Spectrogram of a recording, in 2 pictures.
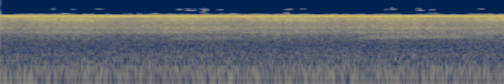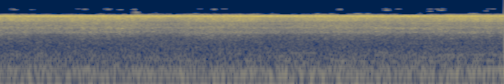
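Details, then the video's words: Male cicadas chirping to attract females at dusk on a summer night in Georgia, USA: a dense, unbroken high-pitched hissing drone that holds steady throughout, with a faint low rumble underneath. "Cicadas at Dusk, Summer Night"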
